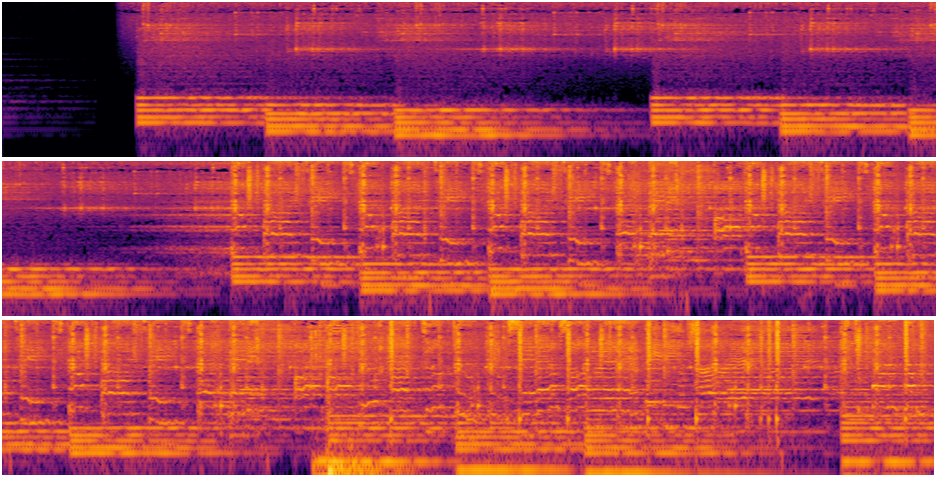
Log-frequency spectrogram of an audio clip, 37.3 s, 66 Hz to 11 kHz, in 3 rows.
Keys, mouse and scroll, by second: 0.2 middle click, 0.6 middle click, 1.0 shift+a, 6.9-7.2 middle drag, 8.4 middle click, 9.2 drag, 10.0 middle click, 12.9 click, 14.6-16.6 drag, 17.4-20.0 drag, 21.1-22.3 middle drag, 22.8 middle drag, 23.8 middle click, 24.1 shift+a, 33.2 click, 35.2 middle click, 36.1 middle click, 37.0 click, 37.2 click.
